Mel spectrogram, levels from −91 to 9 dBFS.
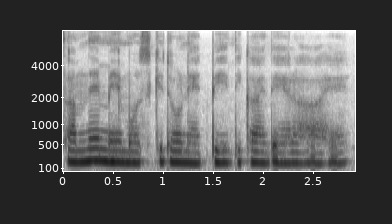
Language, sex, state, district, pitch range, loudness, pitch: Hindi, female, Arunachal Pradesh, Papum Pare, 180-195 Hz, -15 LUFS, 185 Hz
